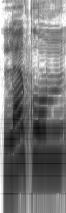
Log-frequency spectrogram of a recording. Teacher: گے، جند لکم اگل لام کو نرم سے ادا کرنا ہے، کاف کو میم ساکن کے ساتھ ملانا ہے، میم ساکن میں غنہ کریں گے · یا کو نون کے ساتھ ملانا ہے، نون ساکن غنہ کریں گے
